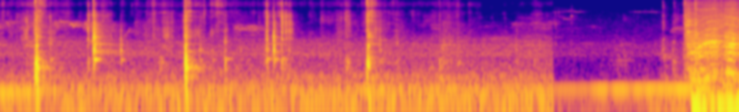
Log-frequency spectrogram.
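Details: Honda Civic first start after engine work: a few slow, uneven knocks while cranking, then it catches and runs steadily. A clean start, though a small coolant leak remains at the intake manifold fitting.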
